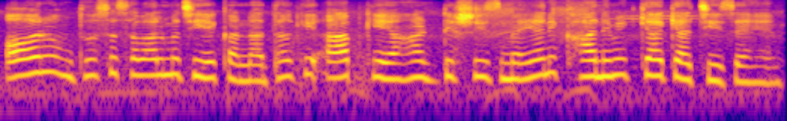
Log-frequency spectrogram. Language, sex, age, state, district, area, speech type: Urdu, female, 30-45, Uttar Pradesh, Aligarh, rural, spontaneous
